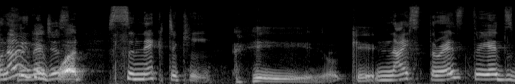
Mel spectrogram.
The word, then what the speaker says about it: synecdoche: Sanadosh. Joss. Synecdoche.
